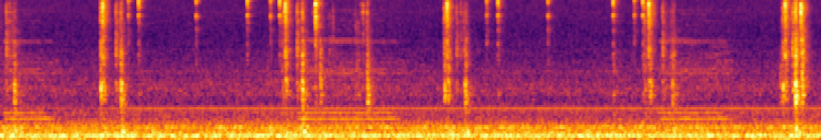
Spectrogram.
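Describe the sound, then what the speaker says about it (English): Computer keyboard keys clicking in quick, irregular clusters of sharp taps, close and fairly quiet over a steady low hum, with no talk. "that keyboard click comes real quick after the line there"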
